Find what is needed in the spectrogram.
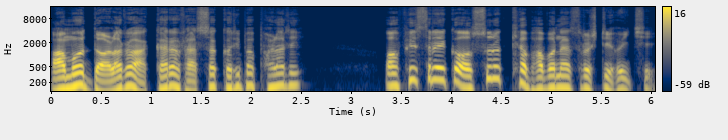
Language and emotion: Odia, sad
